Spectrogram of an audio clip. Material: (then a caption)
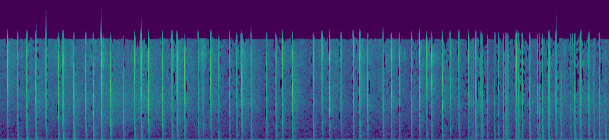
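Plastic. A small clear orange plastic Ultimate Blends hair oil bottle, filled with liquid and held in the hand, is tapped quickly with long nails. The result is a dense run of sharp, dry clicks, each dying out almost at once, with a low steady rumble underneath.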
